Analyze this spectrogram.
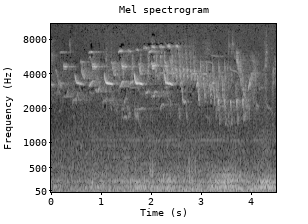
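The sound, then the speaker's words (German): Faint birdsong with a nightingale's whistled, warbling phrases among babbling song from other birds, over a low steady rumble. “Und immer wieder so plätschernder Gesang im Hintergrund. Einmal ist die Nachtigall, die sehr markant ist.”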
